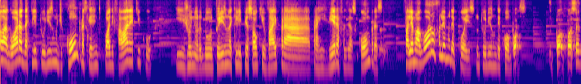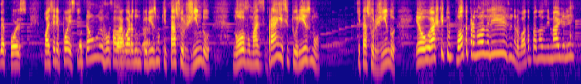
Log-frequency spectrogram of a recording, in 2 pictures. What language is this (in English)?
Portuguese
